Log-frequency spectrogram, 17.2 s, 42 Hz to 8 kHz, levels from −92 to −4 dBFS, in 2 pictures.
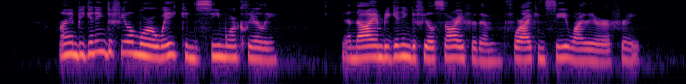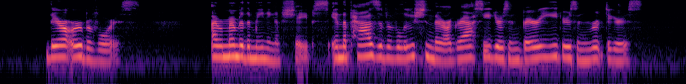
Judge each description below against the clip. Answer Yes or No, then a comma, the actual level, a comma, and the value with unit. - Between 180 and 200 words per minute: Yes, average, 185 wpm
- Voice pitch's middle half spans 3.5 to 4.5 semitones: No, average, 2.7 semitones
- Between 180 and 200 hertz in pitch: No, high, 215 Hz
